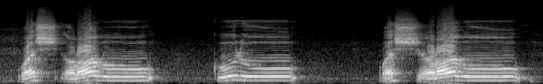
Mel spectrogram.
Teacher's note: یہاں یہ الف نہیں پڑھا جائے گا واو کو شین کے ساتھ ملائیں گے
